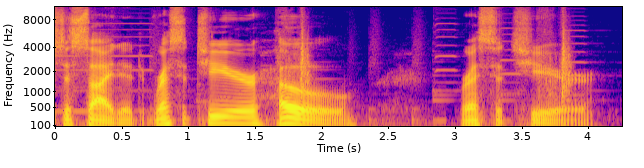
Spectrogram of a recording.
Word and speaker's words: Recettear: Recettear, ho. Recettear. Mispronounce it even slightly, and... Recettear. Racketeer.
